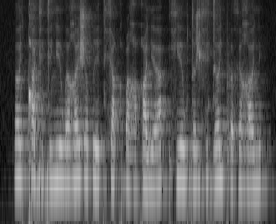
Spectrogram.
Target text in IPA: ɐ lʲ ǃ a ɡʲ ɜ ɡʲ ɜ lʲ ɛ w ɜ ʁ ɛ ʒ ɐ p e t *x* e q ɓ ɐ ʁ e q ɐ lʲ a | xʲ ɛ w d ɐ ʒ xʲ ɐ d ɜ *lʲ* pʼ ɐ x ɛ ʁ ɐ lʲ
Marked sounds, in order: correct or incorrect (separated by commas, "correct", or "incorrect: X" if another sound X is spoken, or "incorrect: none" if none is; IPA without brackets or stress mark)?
correct, correct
